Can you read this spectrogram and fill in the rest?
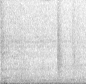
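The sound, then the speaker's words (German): A tram pulls in at a platform amid falling snow, rumbling steadily with a low, continuous vehicle drone, broken near the end by two short pneumatic hisses as its doors open. No voices. “Die Straßenbahn fuhr ein. Die Türen gingen auf, keiner stich aus.”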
